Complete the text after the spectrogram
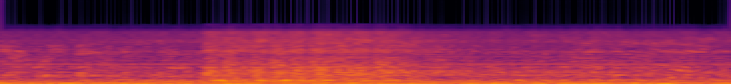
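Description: Rifle shots fire in a quick burst.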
